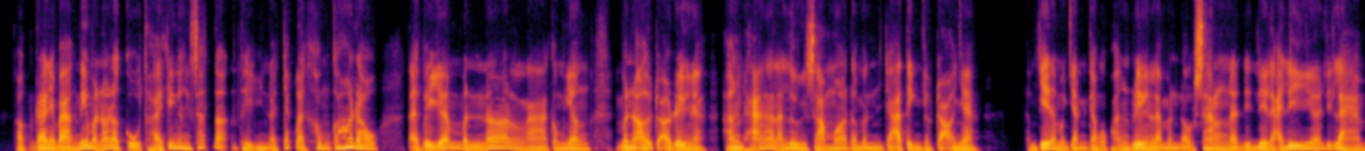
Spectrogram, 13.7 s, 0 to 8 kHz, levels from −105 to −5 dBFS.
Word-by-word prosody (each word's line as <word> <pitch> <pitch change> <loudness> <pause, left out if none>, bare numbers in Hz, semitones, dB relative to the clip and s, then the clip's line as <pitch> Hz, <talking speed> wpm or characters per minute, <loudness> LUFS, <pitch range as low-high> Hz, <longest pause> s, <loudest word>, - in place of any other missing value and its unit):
Thật 125 -1 -3
ra 145 -1 +3
nha 140 - +3
bạn, 115 +3 +3
nếu 175 +4 +3
mà 175 - +2
nói 150 +5 +1
là 150 - +3
cụ 110 -5 -2
thể 120 0 -2
cái 180 +6 -1
ngân 170 -3 +1
sách 200 +7 -4
á, - - -2
thì 115 -5 -2
là 105 0 -3
chắc 195 - -6
là 110 - 0
không 155 +6 -3
có 195 +7 +5
đâu, 165 -5 +2 0.3
tại 125 - -2
vì 125 +1 +1
á, 150 - +4
mình 140 -10 -2
á, 185 +2 +1
là 120 -8 -3
công 135 +5 -3
nhân, 145 -1 0 0.3
mình 115 -1 +1
ở 140 +7 +3
trọ 115 - +1
riêng 135 +1 +2
nè, 115 -4 -2 0.2
hàng 115 -2 0
tháng 120 +2 +1
á, 175 - +1
lãnh 145 -2 -1
lương 140 -2 +1
xong 135 0 0
á 150 0 +1
rồi 130 -4 -3
mình 105 -1 -3
trả 105 +3 +1
tiền 125 -3 -2
cho 120 +1 -4
trọ - - -1
nha, 120 +1 0 0.5
thậm 120 +3 -6
chí 150 +2 +6
là 160 - +2
mình 115 -5 -3
dành 105 -1 -3
ra 125 - -2
một 125 - -4
cái 120 - -5
khoản 135 +3 -1
riêng 135 -3 +3
là 110 -2 +1
mình 100 -1 -3
đổ 100 +4 -3
xăng 135 -2 +2
nè, 105 -2 0
đi 130 +5 -2
đi 140 0 +2
lại 120 -1 0
đi, 155 +2 +3
ơ, 155 0 0
đi 155 +1 -3
làm, 130 -4 0
130 Hz, 310 wpm, -23 LUFS, 115-150 Hz, 0.5 s, chí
